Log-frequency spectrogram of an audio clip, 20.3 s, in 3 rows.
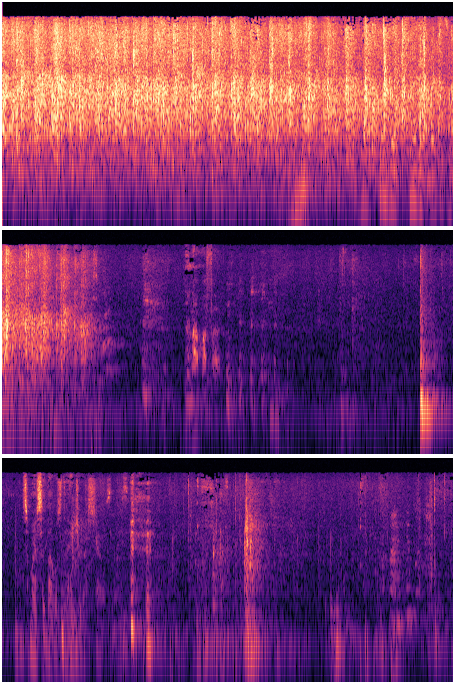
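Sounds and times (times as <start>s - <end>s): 
audience applause at Hope Community Church: 0.0s - 8.3s.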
